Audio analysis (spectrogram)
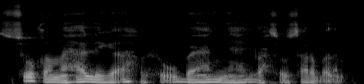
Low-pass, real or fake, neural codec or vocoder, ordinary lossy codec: none; real; none; none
